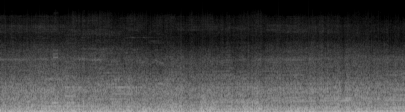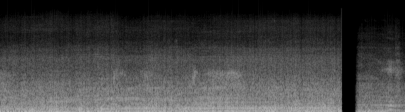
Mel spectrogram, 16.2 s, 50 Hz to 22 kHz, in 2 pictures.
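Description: Wind rushing over the camera microphone with the steady drone of a Bajaj Dominar 400's single-cylinder engine underneath, cruising at about 80–90 km/h. The sound cuts out for a moment near the end.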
